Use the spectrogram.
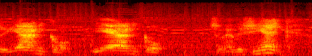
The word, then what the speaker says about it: Yaakov: have different Hebrew dialects, it may well be that in a Biblical Hebrew the word Yaakov or Jacob was actually pronounced something close to Yaakov.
